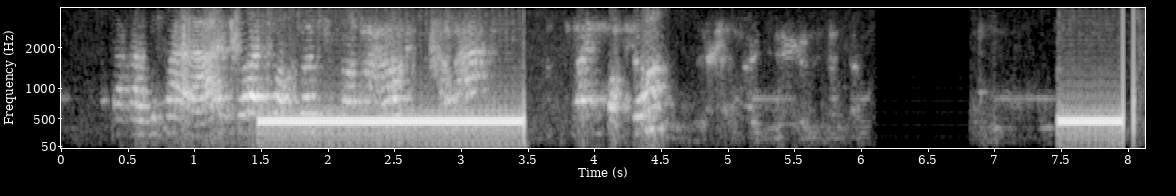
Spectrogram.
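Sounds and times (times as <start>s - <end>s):
people talking: 0.4s - 6.0s
steady single-pitch telephone tone while placing a call: 1.5s - 3.5s, 7.5s - 8.0s.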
